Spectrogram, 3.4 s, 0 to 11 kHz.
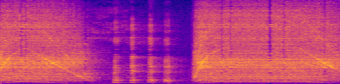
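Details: Small drive motor from a garage-sale find, fed 24 volts from batteries: a high, even whine, a few clicks while switched, then a smooth spin-up again. The motor runs normally.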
